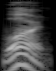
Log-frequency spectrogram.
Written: warn

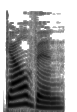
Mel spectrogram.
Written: galvin

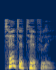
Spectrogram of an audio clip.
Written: tentatively

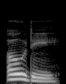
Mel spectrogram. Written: odie

